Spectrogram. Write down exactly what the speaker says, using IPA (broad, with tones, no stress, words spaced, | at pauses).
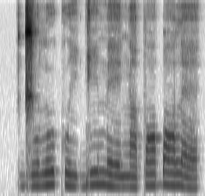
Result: d͡ʒu˨lu˦kʷiː˨ɡ͡biː˦ meː˨ŋa˨ pɔ˦ɓɔ˦lɛ˨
